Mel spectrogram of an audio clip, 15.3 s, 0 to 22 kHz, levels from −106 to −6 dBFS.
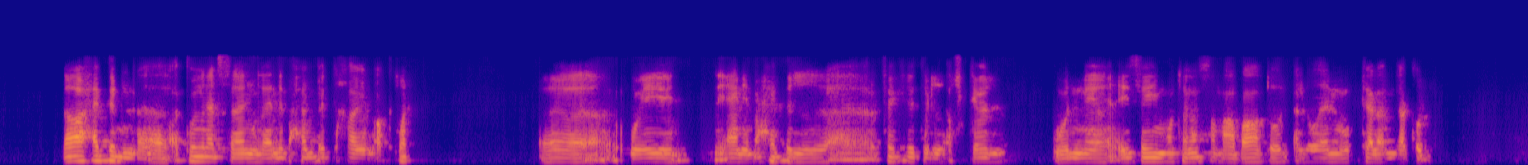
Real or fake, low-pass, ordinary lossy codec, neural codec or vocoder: fake; 5.4 kHz; none; codec, 16 kHz, 2 kbps, X-Codec, HuBERT features, trained on general audio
